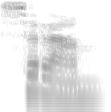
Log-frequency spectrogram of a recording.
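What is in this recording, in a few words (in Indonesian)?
"seram", Indonesian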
